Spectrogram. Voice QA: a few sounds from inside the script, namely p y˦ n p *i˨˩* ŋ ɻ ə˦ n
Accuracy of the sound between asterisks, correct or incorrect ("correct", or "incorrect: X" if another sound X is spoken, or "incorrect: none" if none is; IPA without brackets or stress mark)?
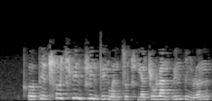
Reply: correct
